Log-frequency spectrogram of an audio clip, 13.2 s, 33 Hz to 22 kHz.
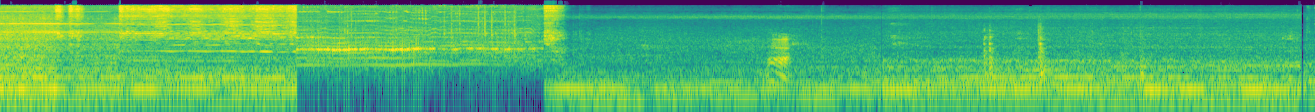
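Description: A thicker-than-normal thrust bearing from a John Deere D130 lawn tractor front axle is ground down, with a harsh, loud grinding at the start giving way to quieter workshop scraping while a person talks.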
